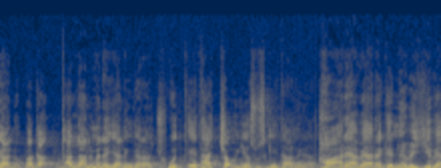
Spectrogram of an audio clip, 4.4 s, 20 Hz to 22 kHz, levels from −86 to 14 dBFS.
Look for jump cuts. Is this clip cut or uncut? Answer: cut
